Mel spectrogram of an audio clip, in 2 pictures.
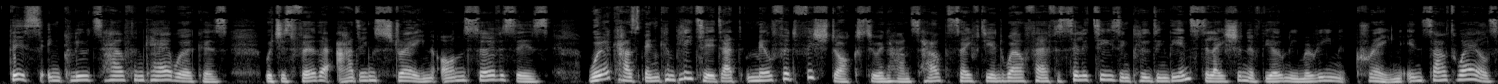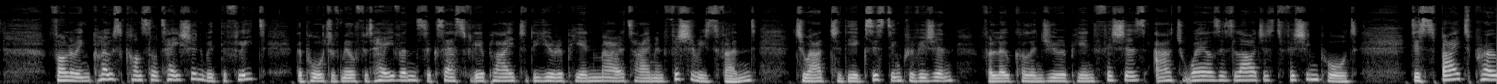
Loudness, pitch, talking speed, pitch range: -22 LUFS, 165 Hz, 155 wpm, 145-195 Hz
